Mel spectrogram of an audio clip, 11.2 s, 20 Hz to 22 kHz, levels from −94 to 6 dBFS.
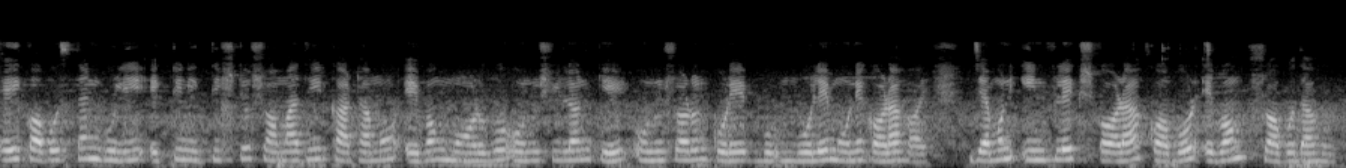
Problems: constant background noise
